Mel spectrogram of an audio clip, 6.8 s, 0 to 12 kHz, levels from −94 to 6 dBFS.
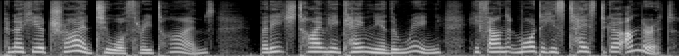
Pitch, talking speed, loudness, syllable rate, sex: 235 Hz, 220 wpm, -19 LUFS, 4.9 syllables/s, female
